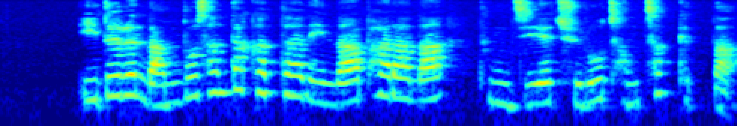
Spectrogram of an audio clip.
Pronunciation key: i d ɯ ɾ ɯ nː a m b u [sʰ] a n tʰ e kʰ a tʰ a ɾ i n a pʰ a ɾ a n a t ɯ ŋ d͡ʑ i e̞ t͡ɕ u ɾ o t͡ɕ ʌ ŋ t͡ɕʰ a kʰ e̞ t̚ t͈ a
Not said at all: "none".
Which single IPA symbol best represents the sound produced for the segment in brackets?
sʰ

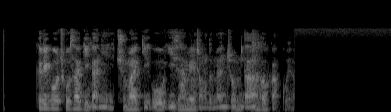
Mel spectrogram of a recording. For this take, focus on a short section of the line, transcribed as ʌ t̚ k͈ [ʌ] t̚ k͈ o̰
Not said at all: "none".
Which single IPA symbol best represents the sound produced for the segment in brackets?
a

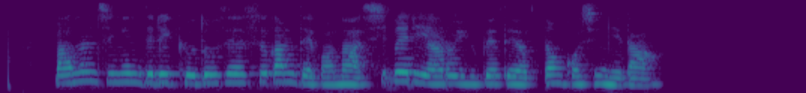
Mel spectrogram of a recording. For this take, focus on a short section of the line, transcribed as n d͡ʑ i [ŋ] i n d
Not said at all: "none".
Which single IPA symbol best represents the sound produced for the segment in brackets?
ŋ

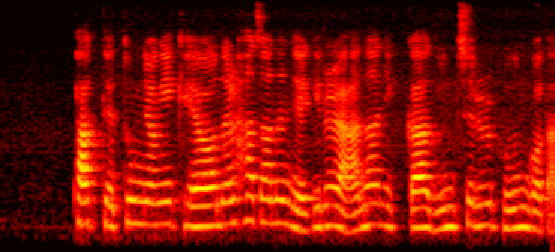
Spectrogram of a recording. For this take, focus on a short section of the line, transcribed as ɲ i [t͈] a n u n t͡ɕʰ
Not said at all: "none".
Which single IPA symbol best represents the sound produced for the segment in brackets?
k͈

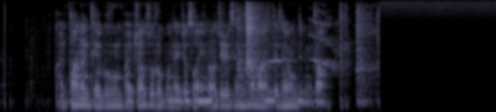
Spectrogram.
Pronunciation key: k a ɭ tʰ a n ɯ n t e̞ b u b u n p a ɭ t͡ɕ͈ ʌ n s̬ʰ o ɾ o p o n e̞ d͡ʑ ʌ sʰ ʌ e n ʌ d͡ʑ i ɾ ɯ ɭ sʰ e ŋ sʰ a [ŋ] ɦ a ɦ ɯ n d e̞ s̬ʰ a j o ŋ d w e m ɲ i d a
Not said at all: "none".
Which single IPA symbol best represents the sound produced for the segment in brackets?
n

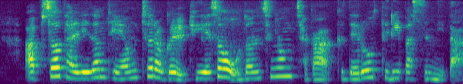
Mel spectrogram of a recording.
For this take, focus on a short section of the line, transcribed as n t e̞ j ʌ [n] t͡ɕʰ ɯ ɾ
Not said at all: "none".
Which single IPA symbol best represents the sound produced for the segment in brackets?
ŋ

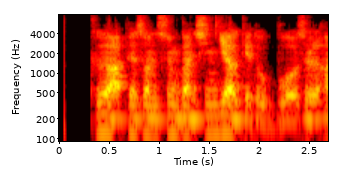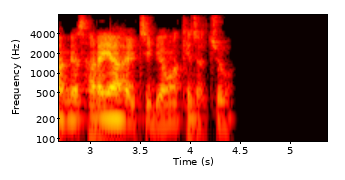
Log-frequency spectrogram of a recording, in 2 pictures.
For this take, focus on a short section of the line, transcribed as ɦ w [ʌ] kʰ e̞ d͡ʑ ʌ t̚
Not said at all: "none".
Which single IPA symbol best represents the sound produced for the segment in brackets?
a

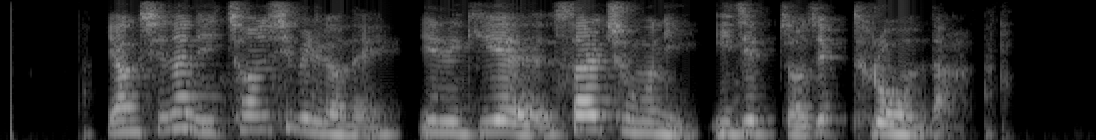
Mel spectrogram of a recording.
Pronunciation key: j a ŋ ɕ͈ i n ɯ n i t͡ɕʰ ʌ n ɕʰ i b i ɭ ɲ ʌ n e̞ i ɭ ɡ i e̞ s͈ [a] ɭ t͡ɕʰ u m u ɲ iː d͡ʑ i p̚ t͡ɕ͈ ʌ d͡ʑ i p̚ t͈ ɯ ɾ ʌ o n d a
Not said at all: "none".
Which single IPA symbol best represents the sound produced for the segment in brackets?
a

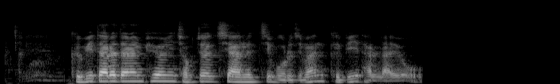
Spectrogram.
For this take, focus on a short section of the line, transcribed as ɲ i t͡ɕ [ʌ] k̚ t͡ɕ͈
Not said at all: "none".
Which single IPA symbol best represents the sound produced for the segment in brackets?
ʌ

